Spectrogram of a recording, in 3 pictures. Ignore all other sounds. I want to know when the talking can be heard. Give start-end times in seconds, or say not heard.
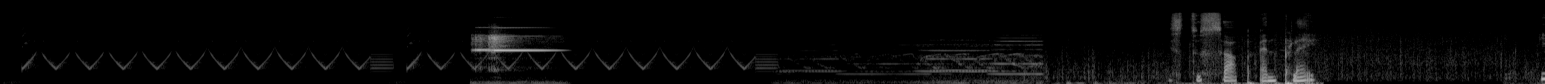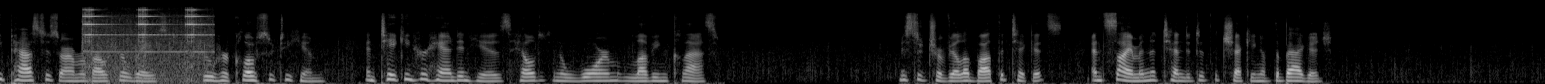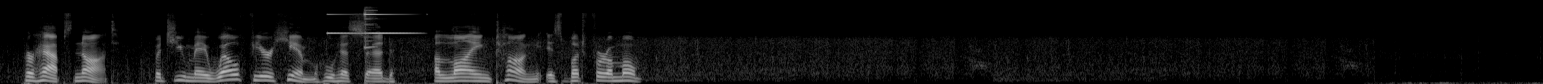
11.7-13.2, 15.4-22.6, 24.4-28.8, 31.1-37.3.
